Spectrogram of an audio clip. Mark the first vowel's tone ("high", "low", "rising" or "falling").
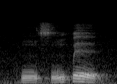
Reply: low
